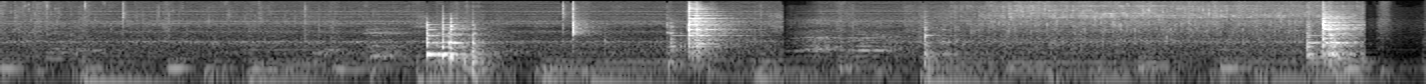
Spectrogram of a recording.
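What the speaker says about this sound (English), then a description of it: "I'm just gonna stir this together, mix it up, and then let that broccoli warm up." A pan of sauce, chicken broth and broccoli being stirred, with soft simmering under several sharp scrapes and clinks of a utensil against the pan, close and moderately loud.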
